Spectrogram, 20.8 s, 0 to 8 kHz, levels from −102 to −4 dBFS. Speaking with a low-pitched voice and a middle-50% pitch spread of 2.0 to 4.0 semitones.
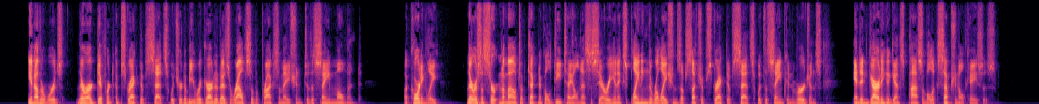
No: low, 100 Hz; average, 4.6 semitones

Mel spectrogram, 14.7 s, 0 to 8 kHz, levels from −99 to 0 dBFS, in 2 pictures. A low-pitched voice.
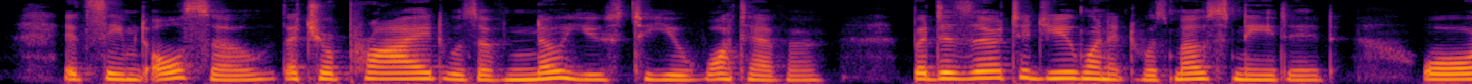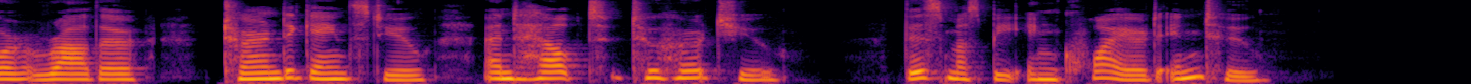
No: high, 195 Hz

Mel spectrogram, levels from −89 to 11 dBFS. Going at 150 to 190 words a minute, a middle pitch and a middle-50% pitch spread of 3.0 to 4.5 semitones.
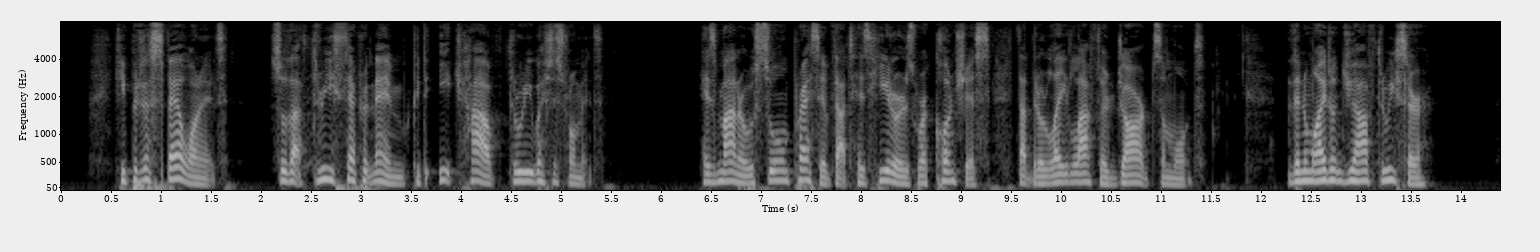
No: average, 170 wpm; medium, 155 Hz; wide, 5.5 semitones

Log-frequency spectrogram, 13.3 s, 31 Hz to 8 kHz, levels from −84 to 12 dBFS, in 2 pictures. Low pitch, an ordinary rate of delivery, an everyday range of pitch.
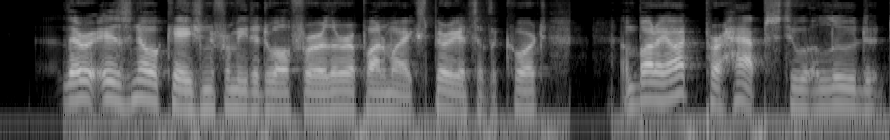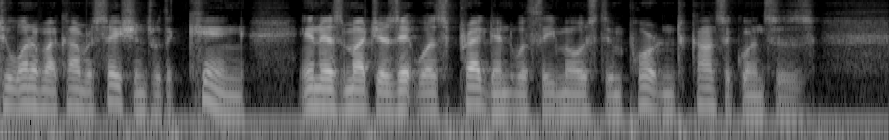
Yes: low, 110 Hz; average, 175 wpm; average, 4.1 semitones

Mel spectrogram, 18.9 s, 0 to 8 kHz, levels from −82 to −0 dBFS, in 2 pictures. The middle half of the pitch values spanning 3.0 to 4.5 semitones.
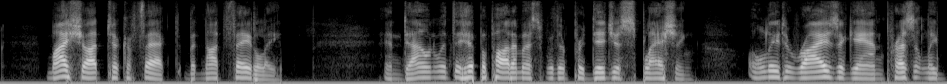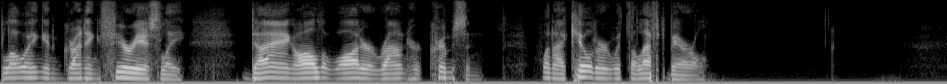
No: narrow, 2.6 semitones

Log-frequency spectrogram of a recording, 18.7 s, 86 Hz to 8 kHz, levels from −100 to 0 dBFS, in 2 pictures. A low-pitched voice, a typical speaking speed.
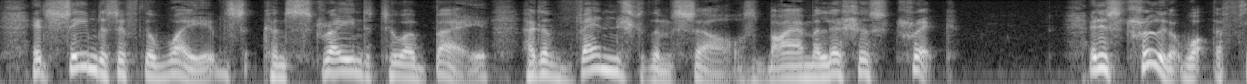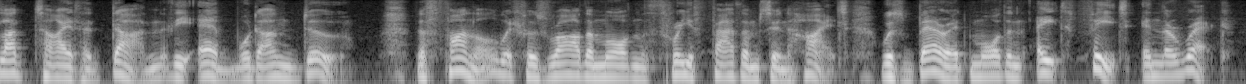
Yes: low, 125 Hz; average, 160 wpm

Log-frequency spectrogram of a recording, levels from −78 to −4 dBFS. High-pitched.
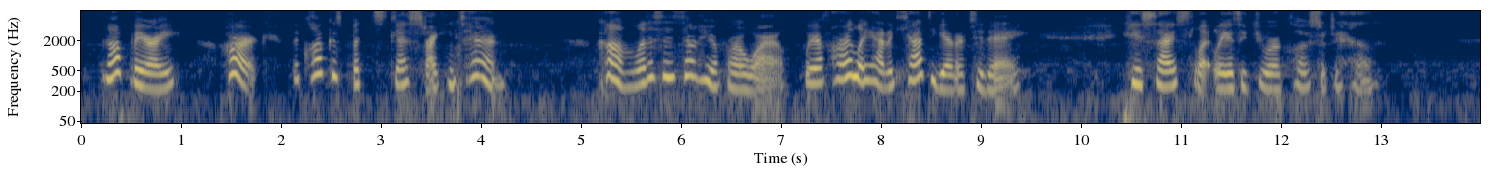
Yes: very high, 280 Hz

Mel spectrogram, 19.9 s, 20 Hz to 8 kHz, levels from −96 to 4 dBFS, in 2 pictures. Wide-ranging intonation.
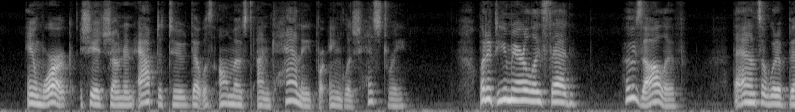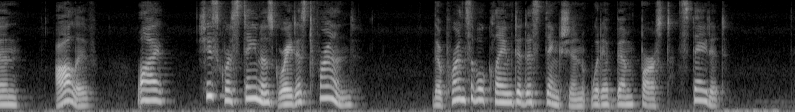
Yes: wide, 6.9 semitones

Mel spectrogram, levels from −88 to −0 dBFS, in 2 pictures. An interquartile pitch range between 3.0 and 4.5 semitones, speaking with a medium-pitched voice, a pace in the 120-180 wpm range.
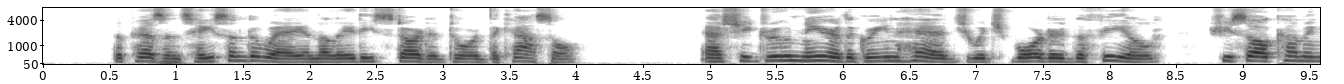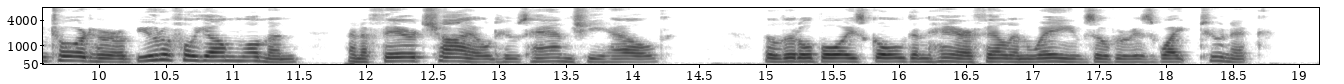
Yes: average, 3.7 semitones; medium, 180 Hz; average, 160 wpm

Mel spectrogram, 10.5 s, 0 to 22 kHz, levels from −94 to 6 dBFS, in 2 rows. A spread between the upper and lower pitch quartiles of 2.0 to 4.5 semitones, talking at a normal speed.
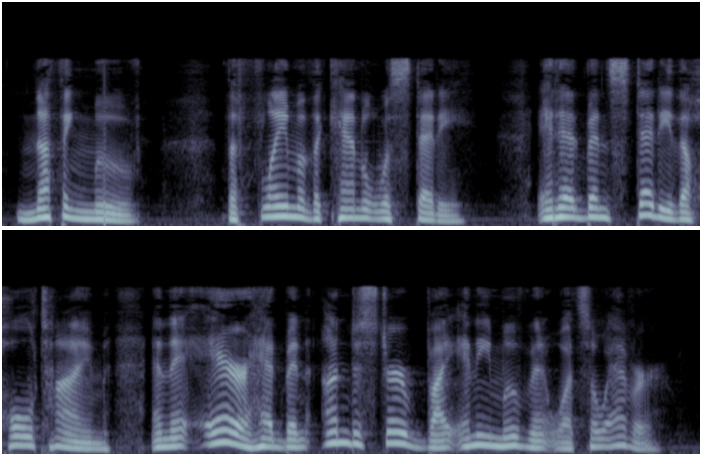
No: average, 5.0 semitones; average, 150 wpm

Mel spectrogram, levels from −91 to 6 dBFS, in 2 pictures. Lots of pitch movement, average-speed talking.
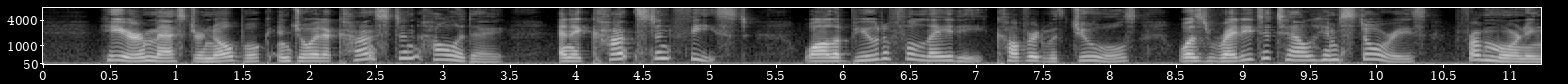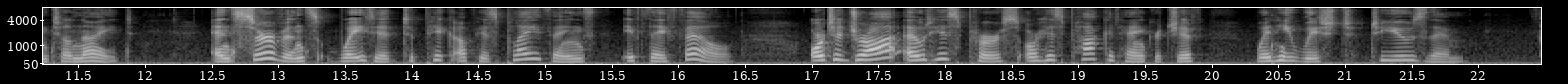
Yes: wide, 6.1 semitones; average, 150 wpm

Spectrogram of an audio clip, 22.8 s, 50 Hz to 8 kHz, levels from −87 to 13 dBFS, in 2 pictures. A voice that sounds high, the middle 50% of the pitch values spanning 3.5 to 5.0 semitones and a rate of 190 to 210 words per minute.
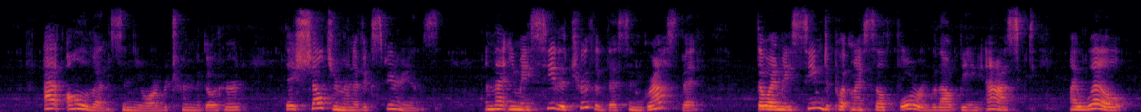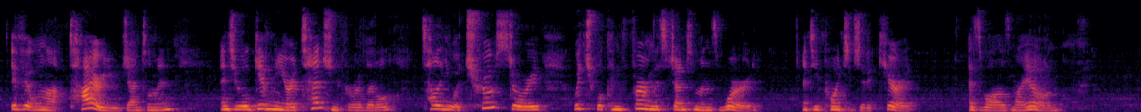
Yes: high, 235 Hz; average, 4.4 semitones; average, 200 wpm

